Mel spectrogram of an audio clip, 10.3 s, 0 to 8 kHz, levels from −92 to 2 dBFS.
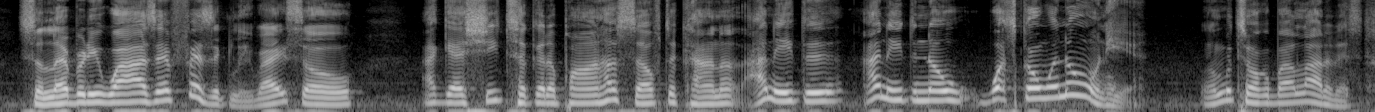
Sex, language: male, English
